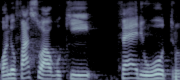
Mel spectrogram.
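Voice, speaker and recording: The speaker is a man using a normal speaking voice, with a fairly high pitch. He keeps a medium pace and ordinary pitch variation. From Brazil, Rio de Janeiro state (São Gonçalo). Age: 20s. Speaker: interviewee, activist. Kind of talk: interview.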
